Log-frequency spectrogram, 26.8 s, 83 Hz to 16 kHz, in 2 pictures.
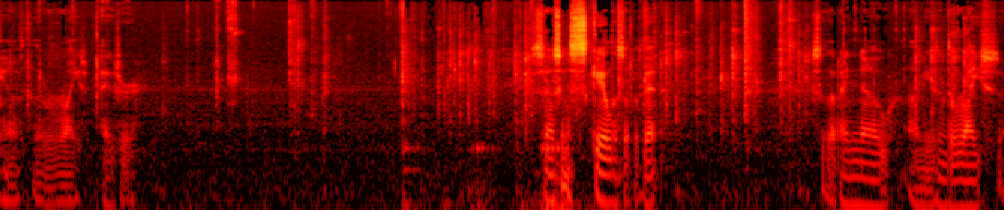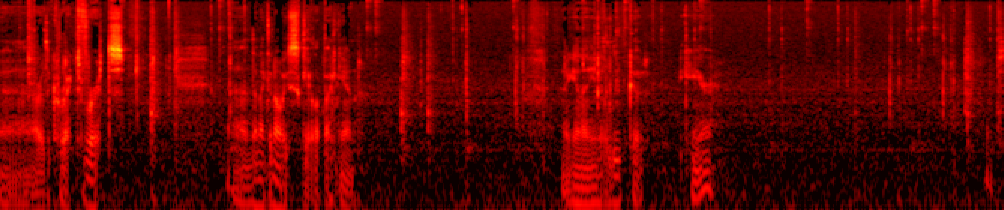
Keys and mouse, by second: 0.5 middle click, 0.9 middle click, 2.6 alt+right click, 3.0 alt+right click, 3.2-4.5 alt+middle drag, 4.7 middle click, 4.9 middle click, 5.8 KP_1, 6.9 KP_3, 8.3 s, 8.3 s, 11.4-14.8 right drag, 15.3 f, 15.5 f, 18.6 click, 19.2 middle click, 21.2 ctrl+r, 21.3 ctrl+r, 22.5 right click.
